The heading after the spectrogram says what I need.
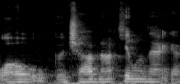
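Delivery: gentle, sweet whisper. Riding behind a companion on the motorcycle, whispering sweet nothings in their ear. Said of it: "start whispering like s- sweet nothings".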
